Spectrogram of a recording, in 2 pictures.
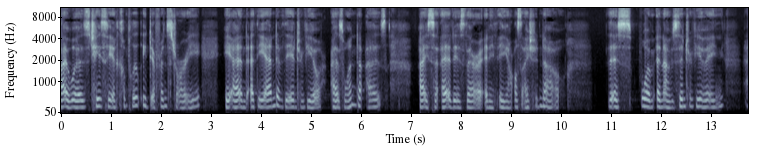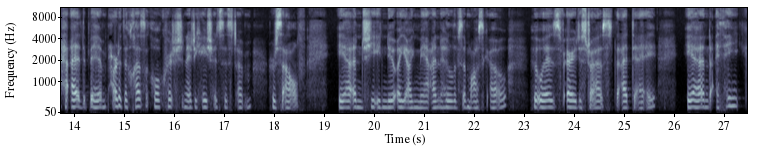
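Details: Woman with spasmodic dysphonia, which the host says makes her sound nervous though she is not, speaking as a podcast guest; spasmodic dysphonia.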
